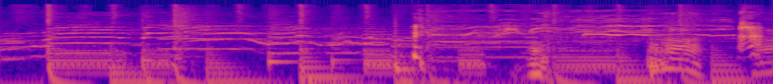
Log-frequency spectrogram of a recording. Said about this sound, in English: Wow, cat's really getting to it. I see what happened now. The neighbor's cat is yelling at his cat through a screen.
